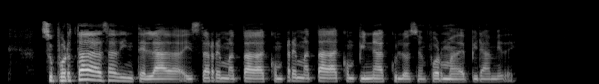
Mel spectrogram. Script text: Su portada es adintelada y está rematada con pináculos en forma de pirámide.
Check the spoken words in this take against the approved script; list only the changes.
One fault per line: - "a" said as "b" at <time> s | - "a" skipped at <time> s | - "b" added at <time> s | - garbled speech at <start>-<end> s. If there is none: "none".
- "rematada con" added at 2.9 s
